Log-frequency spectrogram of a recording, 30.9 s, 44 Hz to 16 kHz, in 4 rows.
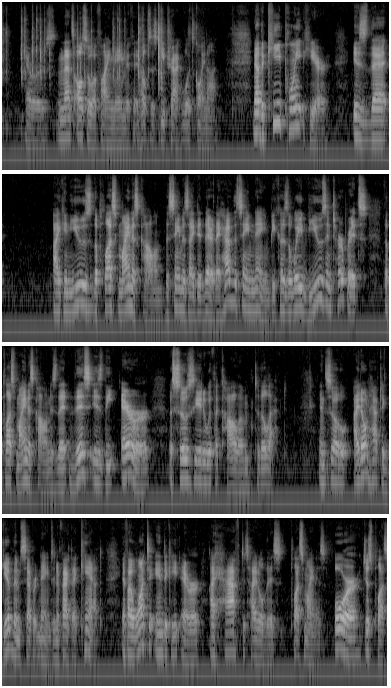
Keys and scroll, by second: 0.0-3.2 typing, 5.9-6.7 typing.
